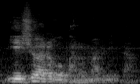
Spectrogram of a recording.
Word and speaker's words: 예수아: 그래서 오늘 또 우리 메시아닉 주들은 예수님을 예수아라고 발음합니다. 본래 이브리 발음이에요. 이 예수아, 이 집안의 그 여다야 자손이 973명이요.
